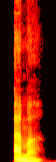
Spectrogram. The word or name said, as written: emma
